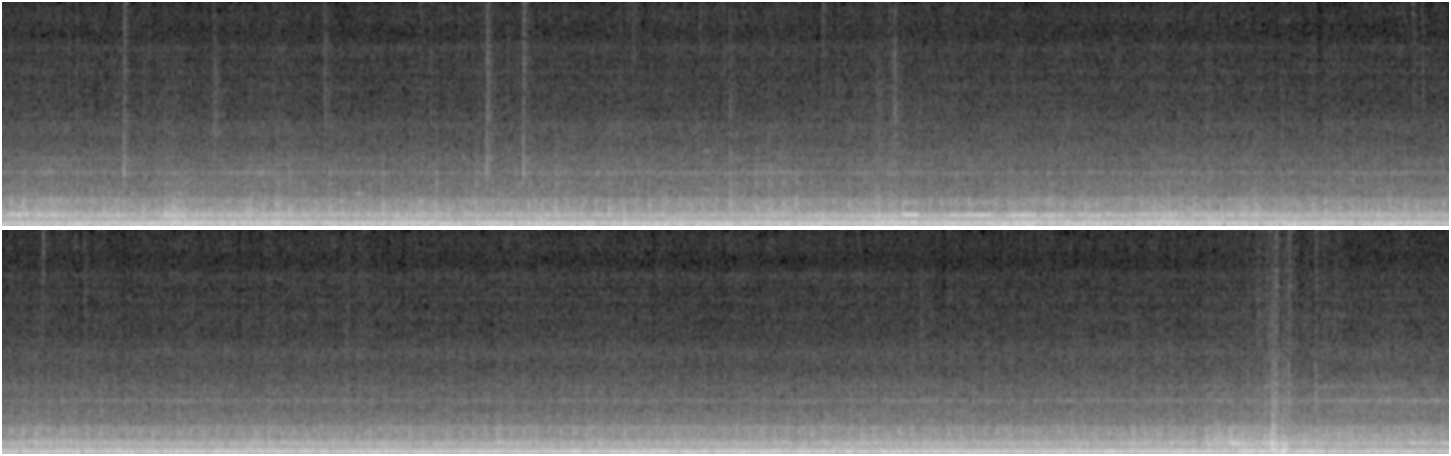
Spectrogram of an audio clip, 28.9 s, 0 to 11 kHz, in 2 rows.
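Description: JR West 221 series electric train with field-added excitation control running between stations, heard from inside the car: a steady rumble of wheels on rail with a low motor and gear hum. A single sharp clunk comes near the end.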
